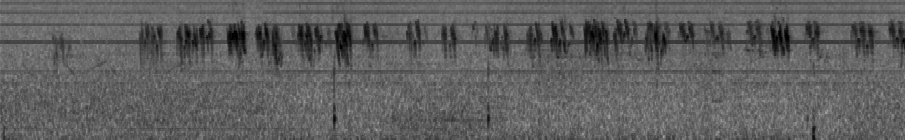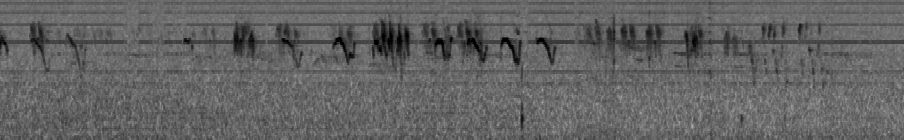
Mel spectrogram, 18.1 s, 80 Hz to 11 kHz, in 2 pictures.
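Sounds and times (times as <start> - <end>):
Tree swallow Tachycineta bicolor calling: 0.4 - 18.0.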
